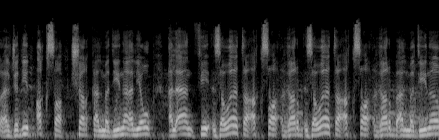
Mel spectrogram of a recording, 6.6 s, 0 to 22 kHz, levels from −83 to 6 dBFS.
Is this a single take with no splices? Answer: no; 2 cuts; at 1.0 s, 4.5 s

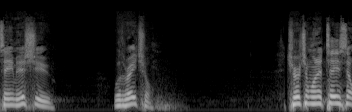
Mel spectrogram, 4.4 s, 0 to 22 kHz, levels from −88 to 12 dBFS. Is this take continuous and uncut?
yes; 0 cuts

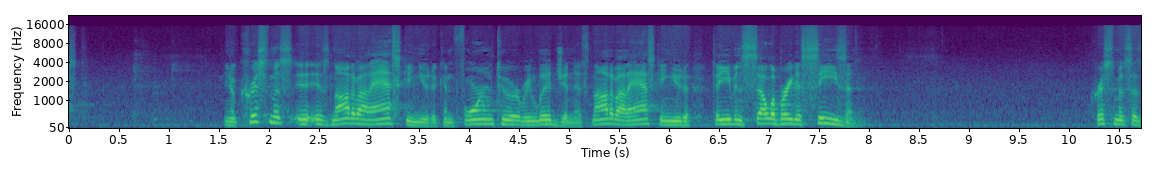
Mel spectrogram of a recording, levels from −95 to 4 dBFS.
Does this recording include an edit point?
no; 0 cuts

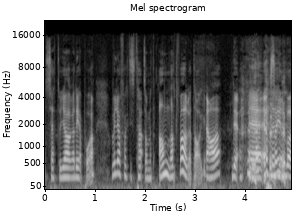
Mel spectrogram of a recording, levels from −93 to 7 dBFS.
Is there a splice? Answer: yes; 3 cuts; at 1.3 s, 2.0 s, 3.7 s

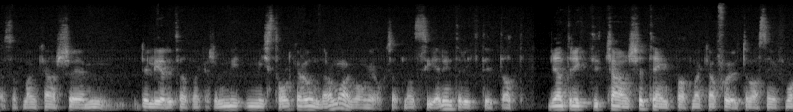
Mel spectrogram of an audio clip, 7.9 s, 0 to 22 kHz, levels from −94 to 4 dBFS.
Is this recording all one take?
no; 1 cut; at 5.3 s

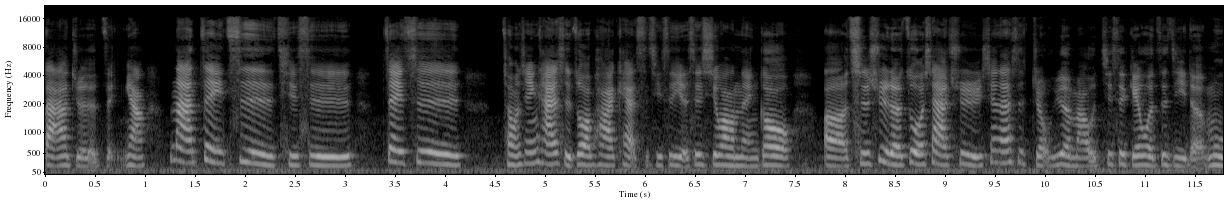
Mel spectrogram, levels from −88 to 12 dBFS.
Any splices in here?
no; 0 cuts

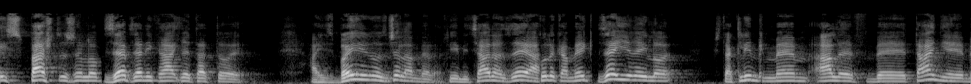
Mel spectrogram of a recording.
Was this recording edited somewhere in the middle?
yes; 9 cuts; at 1.0 s, 1.3 s, 1.8 s, 3.9 s, 4.5 s, 4.9 s, 5.4 s, 5.9 s, 7.6 s

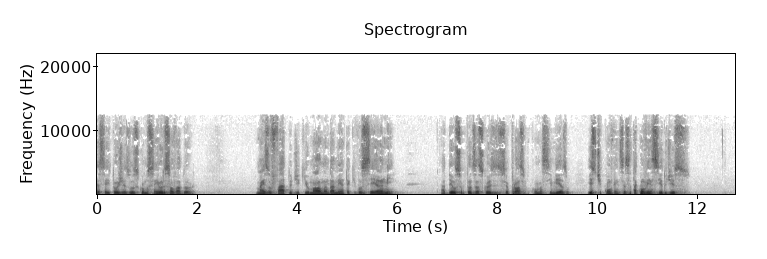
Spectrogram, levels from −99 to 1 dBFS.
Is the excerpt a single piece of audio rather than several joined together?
yes; 0 cuts

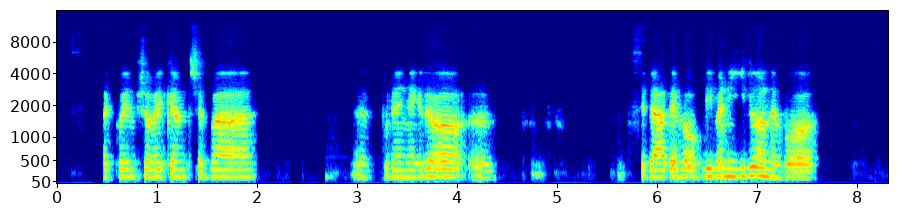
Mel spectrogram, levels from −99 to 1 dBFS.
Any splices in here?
no; 0 cuts

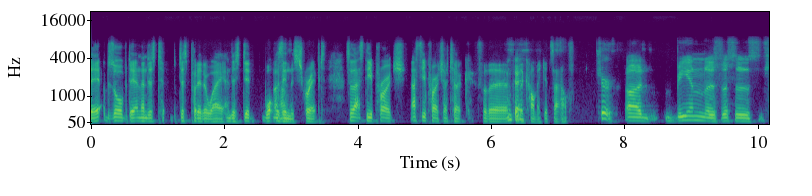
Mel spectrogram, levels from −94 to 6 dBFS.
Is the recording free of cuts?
yes; 0 cuts

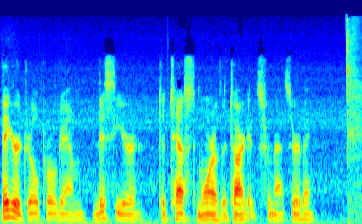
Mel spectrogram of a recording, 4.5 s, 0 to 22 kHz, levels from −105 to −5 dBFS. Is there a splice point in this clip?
no; 0 cuts

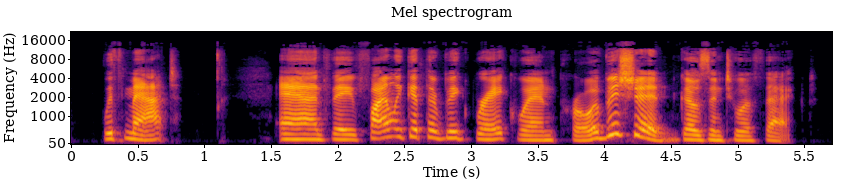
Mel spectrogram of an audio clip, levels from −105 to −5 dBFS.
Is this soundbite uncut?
yes; 0 cuts

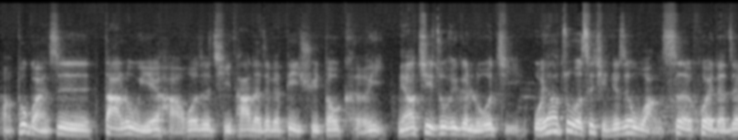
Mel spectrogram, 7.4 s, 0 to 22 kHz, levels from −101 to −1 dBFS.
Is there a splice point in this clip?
yes; 2 cuts; at 1.0 s, 3.9 s

